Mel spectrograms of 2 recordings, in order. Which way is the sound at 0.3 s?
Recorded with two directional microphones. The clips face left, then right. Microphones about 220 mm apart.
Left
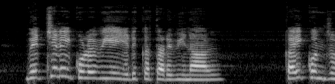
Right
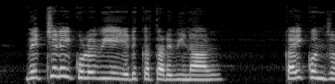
50° right (ahead or behind).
